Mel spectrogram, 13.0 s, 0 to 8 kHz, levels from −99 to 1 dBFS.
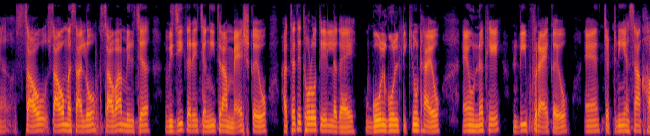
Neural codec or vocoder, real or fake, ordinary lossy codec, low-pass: none; real; none; 7.2 kHz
